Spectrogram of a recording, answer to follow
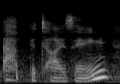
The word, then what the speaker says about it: appetizing: certain dish is very appetizing or savory now it means that it looks or tastes very very tasty now the pronunciation is appetizing the stress goes on the first syllable one more time outfit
